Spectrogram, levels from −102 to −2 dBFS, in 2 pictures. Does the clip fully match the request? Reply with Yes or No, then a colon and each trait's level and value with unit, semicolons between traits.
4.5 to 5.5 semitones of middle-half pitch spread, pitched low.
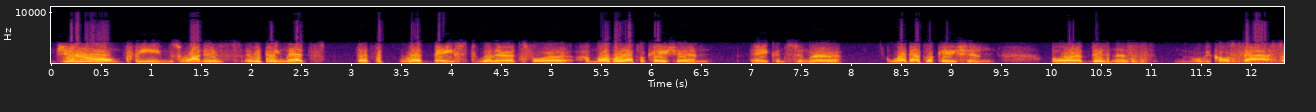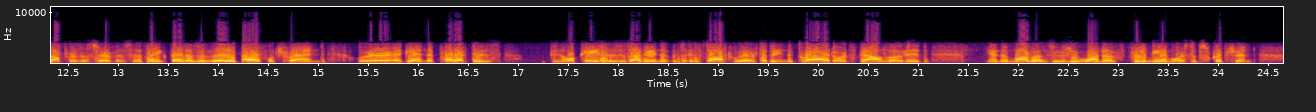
No: average, 2.9 semitones; low, 115 Hz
